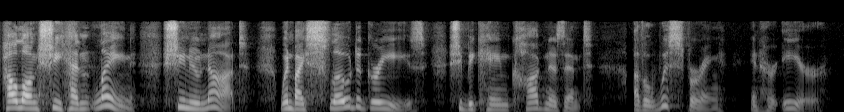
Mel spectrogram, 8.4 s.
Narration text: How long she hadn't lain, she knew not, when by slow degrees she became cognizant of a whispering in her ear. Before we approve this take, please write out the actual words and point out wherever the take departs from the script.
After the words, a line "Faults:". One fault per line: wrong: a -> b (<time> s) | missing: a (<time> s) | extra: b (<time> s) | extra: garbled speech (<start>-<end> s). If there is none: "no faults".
How long she hadn't lain, she knew not, when by slow degrees she became cognizant of a whispering in her ear.
Faults:
no faults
